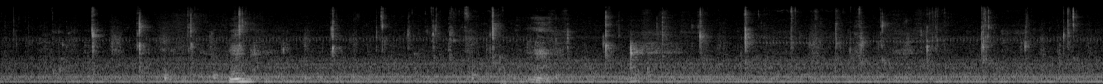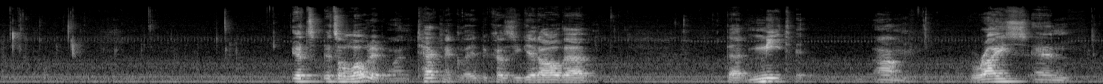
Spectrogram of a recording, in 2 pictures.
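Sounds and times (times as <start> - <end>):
person chewing crunchy food: 0.0 - 14.0
low murmurs: 4.7 - 6.6.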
